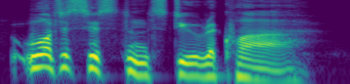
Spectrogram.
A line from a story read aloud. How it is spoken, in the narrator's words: Vern asked lazily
